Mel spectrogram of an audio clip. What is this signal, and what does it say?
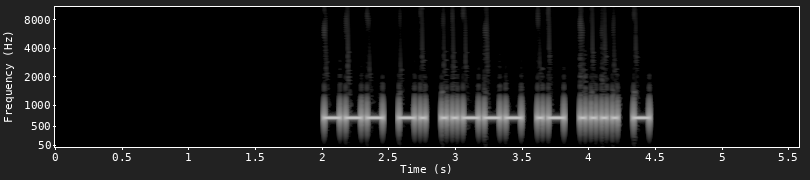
Morse code, heard as a keyed tone, about 30 wpm, 700 Hz. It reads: ON2AHT
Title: DXCC-100 Call Signs - 6 Characters - 30wpm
